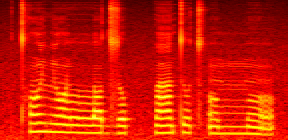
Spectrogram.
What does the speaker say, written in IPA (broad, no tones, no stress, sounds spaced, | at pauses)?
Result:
tʰ ɔ̃ ʎ ɔ̃ lː ɔ d͡z o pː ã t u t͡sʼ õ mː õ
